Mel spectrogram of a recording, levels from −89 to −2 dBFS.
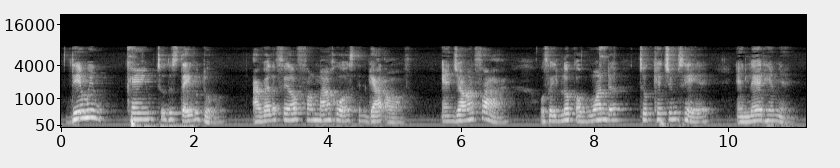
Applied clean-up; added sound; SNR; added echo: none; Tambourine; 17 dB; reverberation time 0.5 s.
